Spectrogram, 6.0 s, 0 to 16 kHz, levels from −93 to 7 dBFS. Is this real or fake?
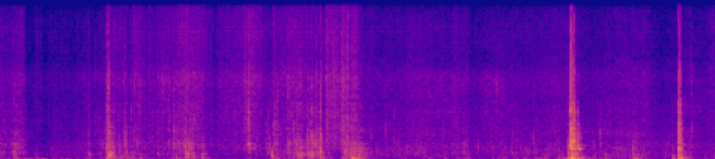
fake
